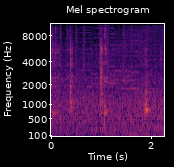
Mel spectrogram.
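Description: Three light clicks and taps as a sutli bomb firecracker is handled against the chrome end of a Royal Enfield Bullet silencer.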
